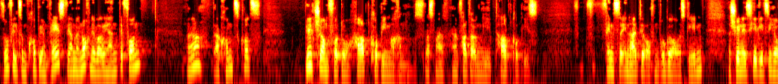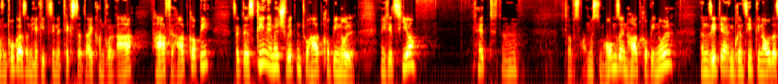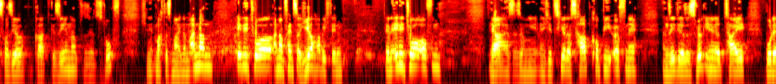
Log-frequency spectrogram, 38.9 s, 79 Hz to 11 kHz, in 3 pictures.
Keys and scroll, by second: 12.2 super+Right, 14.2 ctrl+a, 15.2 h, 19.0-22.4 typing, 23.9 Return, 30.0 ctrl+a, 30.5 3, 32.9 ctrl+x, 33.1 ctrl+f, 35.1-36.4 typing, 36.6 Return, 37.3 Down, 37.9 Down.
